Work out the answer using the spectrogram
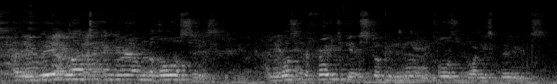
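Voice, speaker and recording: With a Nottinghamshire accent, a man talks at a very fast pace in a high voice with ordinary pitch variation, noticeable background noise behind him. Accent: broad north Nottinghamshire. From north Nottinghamshire, England. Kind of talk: best man wedding speech. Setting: wedding reception hall. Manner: joking, humorous.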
